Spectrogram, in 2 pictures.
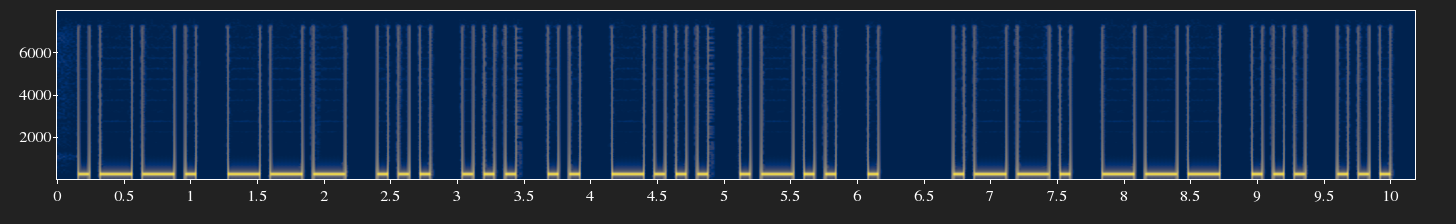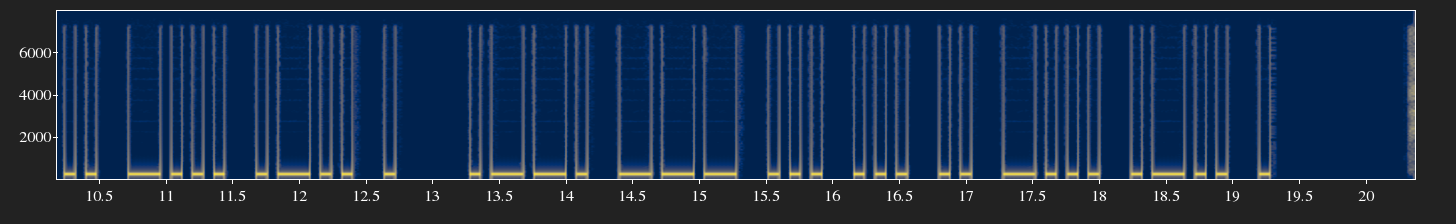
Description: Morse code, heard as a keyed tone, about 15 wpm, 250 Hz. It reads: POSSIBLE POSSIBLE POSSIBLE
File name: morse-training-15WPM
